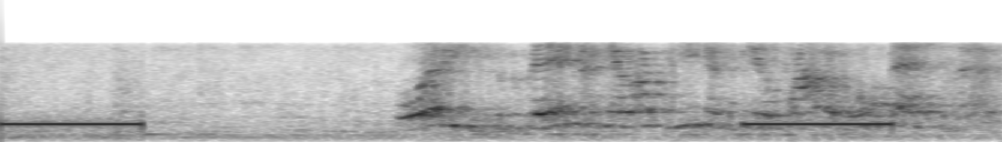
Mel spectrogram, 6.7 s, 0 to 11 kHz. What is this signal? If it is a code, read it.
Ringback tone (Europe, 425 Hz), with speech.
